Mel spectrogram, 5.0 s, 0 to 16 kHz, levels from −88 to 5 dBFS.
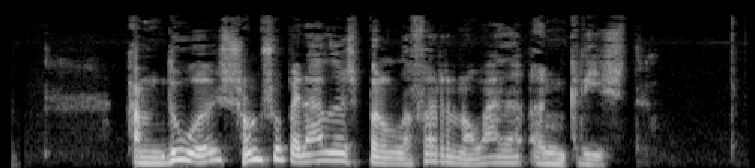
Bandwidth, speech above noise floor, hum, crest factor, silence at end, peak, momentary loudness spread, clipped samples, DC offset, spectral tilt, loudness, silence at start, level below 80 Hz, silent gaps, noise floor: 11.5 kHz; 35 dB; none; 20 dB; 0.9 s; 0 dBFS; 10 LU; under 0.1%; under 0.1%; -6 dB/octave; -19 LUFS; 0.85 s; -58 dBFS; none; -53 dBFS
